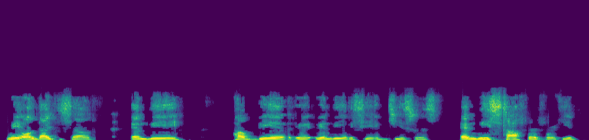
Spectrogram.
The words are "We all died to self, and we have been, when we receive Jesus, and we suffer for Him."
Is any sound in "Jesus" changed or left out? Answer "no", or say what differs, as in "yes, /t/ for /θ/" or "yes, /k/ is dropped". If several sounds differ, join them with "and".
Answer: yes, /s/ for /z/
